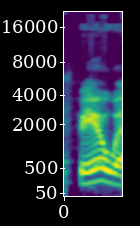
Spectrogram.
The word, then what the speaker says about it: Feyre: Eh, eu sei que é Fer, enfim, mas eu vou chamar de Ferry como uma boa brasileira leitura que sou. É Ferry, tá bom? Então assim, eu sei que a pronúncia não está certa, mas vai ser assim.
